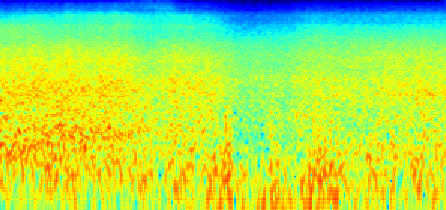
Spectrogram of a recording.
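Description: Ocean surf rolls and crashes steadily near an Australian winter fishing spot, a loud continuous wash of waves mixed with heavy wind buffeting the microphone, no voices present.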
